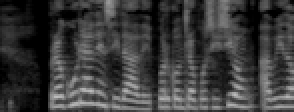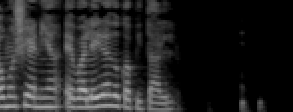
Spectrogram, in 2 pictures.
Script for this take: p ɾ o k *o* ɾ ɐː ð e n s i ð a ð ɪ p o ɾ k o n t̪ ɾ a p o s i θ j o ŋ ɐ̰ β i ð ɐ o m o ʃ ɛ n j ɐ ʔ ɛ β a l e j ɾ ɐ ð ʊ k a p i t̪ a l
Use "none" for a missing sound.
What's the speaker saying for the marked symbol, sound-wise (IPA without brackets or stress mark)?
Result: u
